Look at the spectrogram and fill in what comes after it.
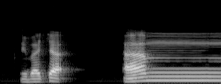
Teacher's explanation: membalik suara N menjadi suara mim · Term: iqlab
